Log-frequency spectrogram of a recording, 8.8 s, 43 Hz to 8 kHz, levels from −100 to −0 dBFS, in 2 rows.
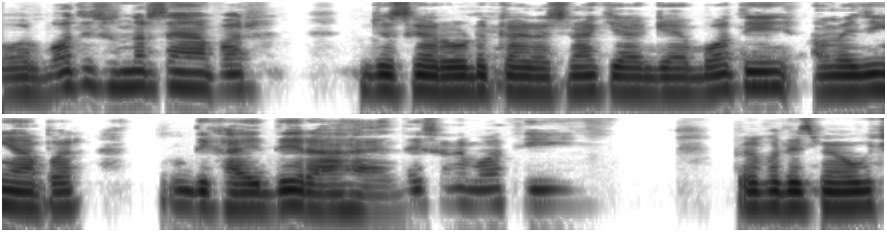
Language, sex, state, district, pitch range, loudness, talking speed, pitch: Hindi, male, Bihar, Jahanabad, 130-145 Hz, -18 LUFS, 210 wpm, 135 Hz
